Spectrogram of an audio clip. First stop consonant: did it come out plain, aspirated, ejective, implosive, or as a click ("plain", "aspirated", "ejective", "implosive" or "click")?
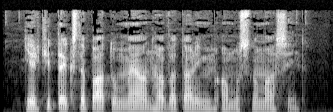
aspirated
